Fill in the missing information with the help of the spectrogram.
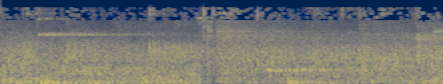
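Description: Table tennis rally: the celluloid ball clicking off bats and table, with the players' footwork thudding and squeaking on the sports-hall floor, echoing in a large hall.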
